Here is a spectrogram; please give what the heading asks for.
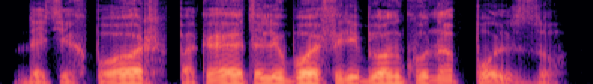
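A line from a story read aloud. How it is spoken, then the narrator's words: More serious tone. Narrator (Russian): проговорил мистер Уотли уже более серьезным тоном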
